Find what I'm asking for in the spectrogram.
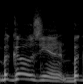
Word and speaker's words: Boghossian: We have Pete Boghossian. Sorry, Pete. He explained to us earlier, listeners, that it rhymes with explosion.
